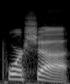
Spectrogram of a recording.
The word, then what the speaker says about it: Porsche: So Porsche is actually pronounced Porsha.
